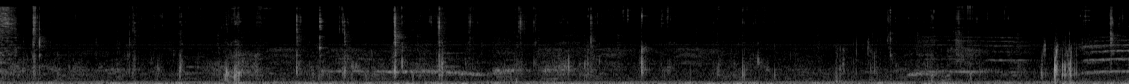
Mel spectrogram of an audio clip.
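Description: Close-up chewing and mouth sounds of a person eating paratha with curry, with scattered small clicks. At the start a sharp click as a spoon scrapes a steel bowl.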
